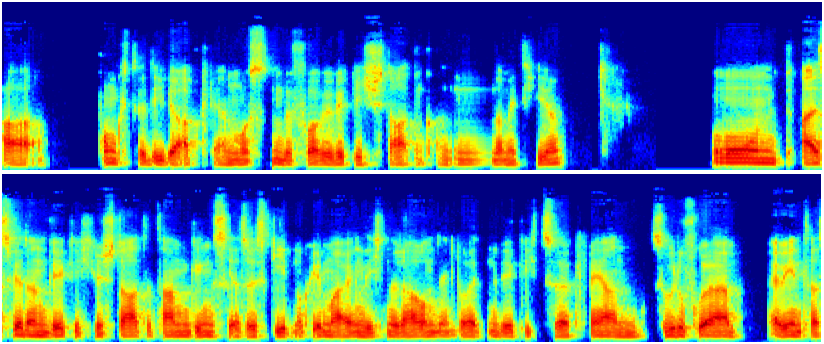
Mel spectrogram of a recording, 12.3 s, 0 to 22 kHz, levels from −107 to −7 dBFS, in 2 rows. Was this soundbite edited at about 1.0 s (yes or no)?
no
